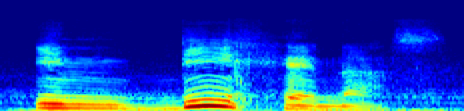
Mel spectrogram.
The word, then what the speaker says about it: indígenas: They're called indígenas. And you see that has an accent there. That means we stress this syllable.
